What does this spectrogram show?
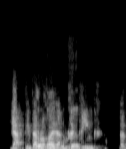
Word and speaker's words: Tinta Roja: Tinta Roja BCN. Am I pronouncing that right? Yeah, Tinta Roja, Roja.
